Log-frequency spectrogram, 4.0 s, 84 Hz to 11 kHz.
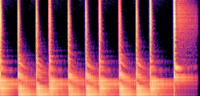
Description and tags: HOT percussion loop 3
Groovy percussion (120 BPM)
groovy, loop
